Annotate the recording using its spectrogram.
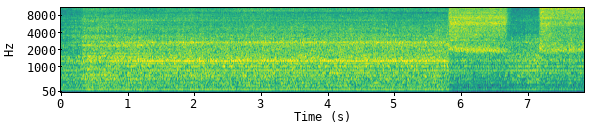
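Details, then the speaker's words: Sierra Dental LRV-4 wet dental vacuum pump (2.1 hp single-phase motor, 230 V) running in a priming test with the inlet covered and the gauge at 14 inHg: steady loud mechanical hum and whine with hissing air. "Now just allow the pump to run for about 10 minutes and then come back and look for any leaks."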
